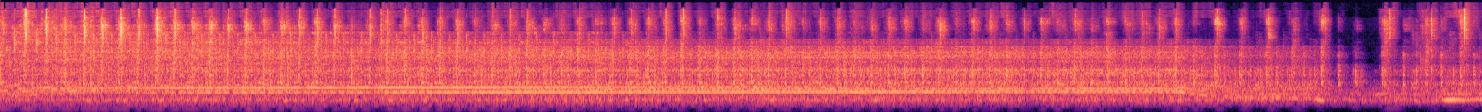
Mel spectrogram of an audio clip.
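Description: A sewing machine stitches along one side of a piece of fabric, its needle running in a fast, steady, loud whirring rhythm that slows and stops near the end.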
